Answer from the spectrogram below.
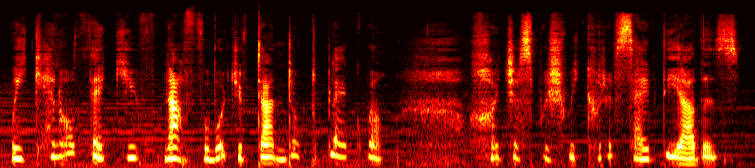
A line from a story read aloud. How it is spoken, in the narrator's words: said Gwyneth weakly, who was looking a little pale from blood loss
